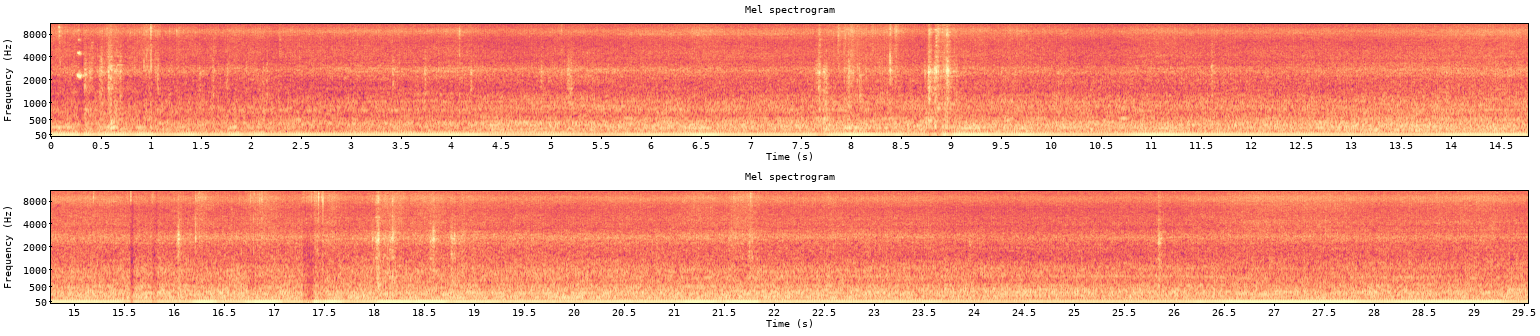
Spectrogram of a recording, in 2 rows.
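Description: Sumitomo SH100A2 excavator's diesel engine running steadily at close range as the machine works its arm. A few short knocks stand out, around eight seconds in and again around seventeen seconds in.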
